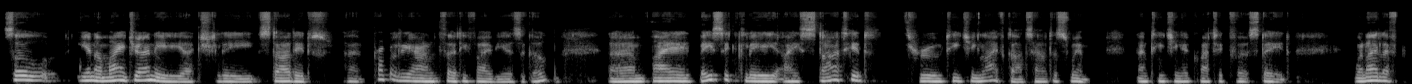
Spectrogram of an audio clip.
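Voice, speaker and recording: A man in his fifties with a British accent, telling his story in a measured, reflective way as an interview guest. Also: medium pitch, dry recording, low-quality recording. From United Kingdom. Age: 50s. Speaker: guest, health and safety professional.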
